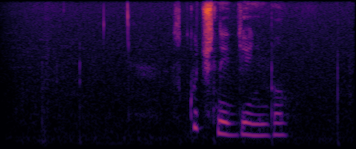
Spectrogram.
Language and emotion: Russian, sad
